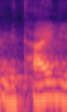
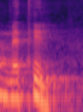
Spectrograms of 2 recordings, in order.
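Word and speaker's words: methyl: ठीक है, मिथाइल या मेथिल दोनों ही प्रोनाउंसिएशन एक्सेप्टेड हैं।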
